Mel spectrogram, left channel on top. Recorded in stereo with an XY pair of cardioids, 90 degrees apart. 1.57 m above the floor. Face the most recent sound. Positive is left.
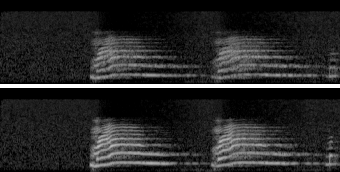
turn(degrees=-80)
